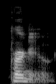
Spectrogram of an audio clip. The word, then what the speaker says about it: Purdue: Purdue, that's how it's pronounced.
